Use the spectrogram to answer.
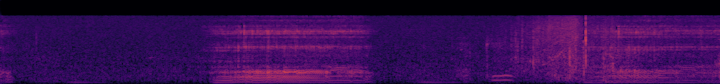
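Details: Tremendous snoring from an adult man sleeping outdoors during a night fishing trip in the countryside; snoring.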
